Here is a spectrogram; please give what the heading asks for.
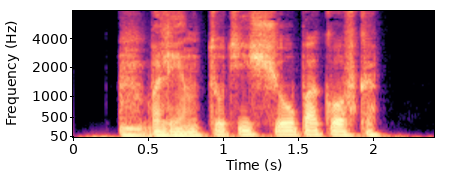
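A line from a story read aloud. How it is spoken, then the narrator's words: Muttering. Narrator (Russian): пробормотала Кристина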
